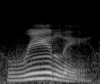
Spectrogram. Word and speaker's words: really: Really. Really. Y énfasis en la primera sílaba.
